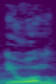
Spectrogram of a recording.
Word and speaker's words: Иону: Я специально сделал ударение, пророка Иону, проповедника.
